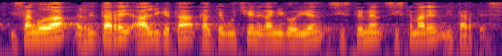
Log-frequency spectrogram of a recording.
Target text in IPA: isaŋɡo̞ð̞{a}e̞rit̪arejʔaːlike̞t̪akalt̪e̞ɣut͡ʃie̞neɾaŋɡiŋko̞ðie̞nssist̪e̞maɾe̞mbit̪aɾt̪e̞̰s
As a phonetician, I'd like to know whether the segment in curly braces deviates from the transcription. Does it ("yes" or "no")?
no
